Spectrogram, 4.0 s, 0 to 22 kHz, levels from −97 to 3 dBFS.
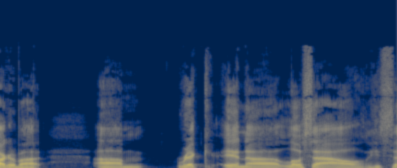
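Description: One channel drops out at 0.35 s and stays out to the end of this speech clip: the level falls abruptly by about 6 dB, likely because one side of a stereo feed went silent, so the mono sum carries only half of what both channels shared.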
